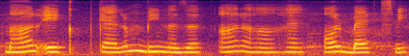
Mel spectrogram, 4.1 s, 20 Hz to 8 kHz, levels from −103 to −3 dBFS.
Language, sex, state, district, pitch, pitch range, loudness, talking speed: Hindi, female, Madhya Pradesh, Dhar, 240 Hz, 230-260 Hz, -16 LUFS, 160 wpm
